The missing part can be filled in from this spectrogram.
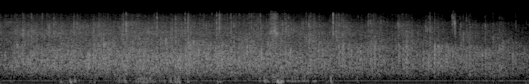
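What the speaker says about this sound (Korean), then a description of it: "박수로 환영해 주시죠." A church congregation applauds in welcome during a Sunday worship service, a dense, continuous patter of many hands that is faint and distant and stays even for the full span.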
